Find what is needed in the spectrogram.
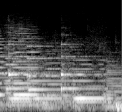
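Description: Grand piano and violin playing a slow waltz phrase, held notes changing about every half second.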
